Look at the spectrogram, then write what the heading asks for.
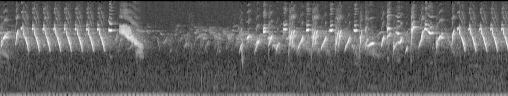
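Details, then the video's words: Wild European goldfinch song: a rapid rattling series of sharp chirps, then a drawn-out buzzy note, a short quiet pause, and more lively twittering and jingling phrases in a clean recording. "صوت الحسون حسون ذهبي عروس التركمان طقطق شوك الحسون صافي من الطبيعة European goldfinch sound"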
